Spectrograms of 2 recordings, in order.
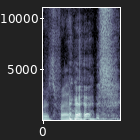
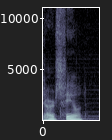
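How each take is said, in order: First: The second syllable has a short 'e' vowel. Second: The second syllable has a long 'ee' vowel. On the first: The speaker calls it right. "Hertzfeld, right?" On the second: The speaker calls it wrong. "I said it wrong. I said Hertzfield"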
